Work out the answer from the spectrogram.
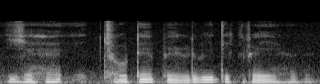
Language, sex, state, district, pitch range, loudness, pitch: Hindi, male, Uttar Pradesh, Saharanpur, 100-110 Hz, -16 LUFS, 105 Hz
